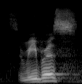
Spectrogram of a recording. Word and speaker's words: Cerebras: Today is you know Cerebras I'm supposed to say apparently that's the correct way to say it.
